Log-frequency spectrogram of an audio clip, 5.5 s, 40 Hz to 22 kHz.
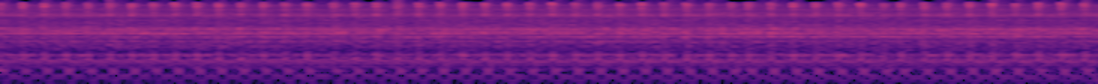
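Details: Polaris Trail Boss 250 4x4 ATV, exhaust still cold, fuel on reserve; uneven lumpy idle with irregular beats and some clatter, not settling; rough cold idle, later sluggish moving, cause not confirmed.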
